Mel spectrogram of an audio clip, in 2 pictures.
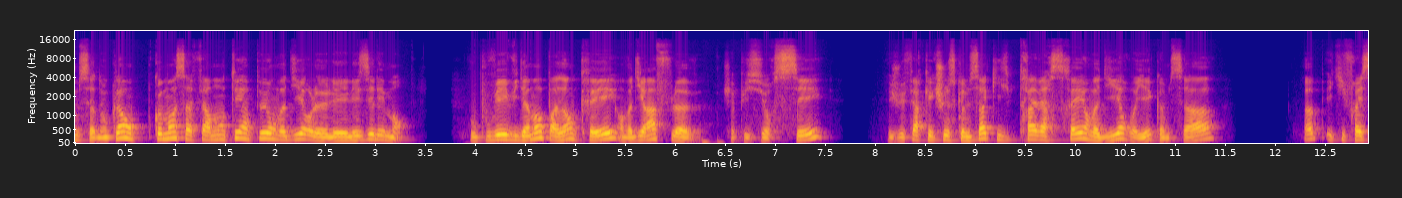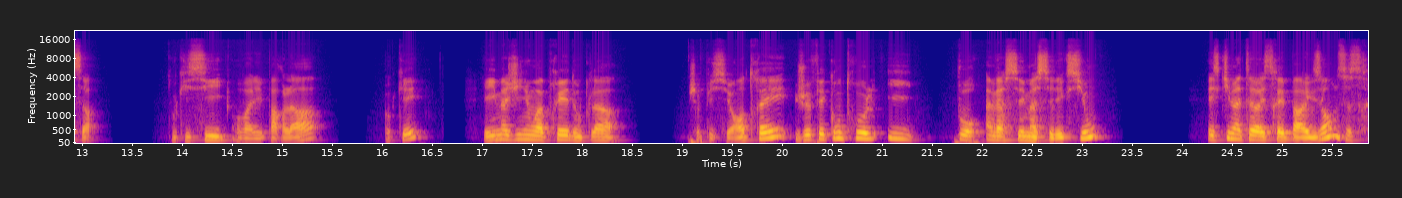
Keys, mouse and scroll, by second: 6.3 c, 19.2 Return, 21.7 ctrl+Return.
